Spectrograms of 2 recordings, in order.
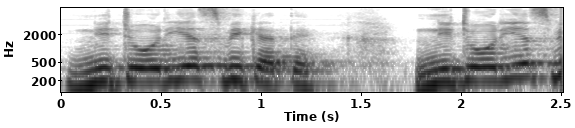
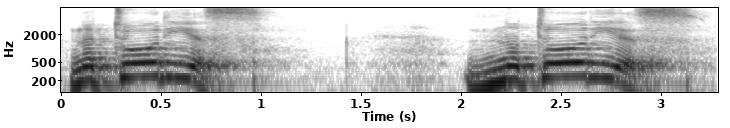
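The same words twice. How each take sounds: First: निटोरियस with an i in the first syllable; wrong pronunciation. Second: नोटोरियस with a clear o sound, slow; teacher's careful नोटोरियस; correct pronunciation. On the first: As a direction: demo the mistaken निटोरियस. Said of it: "अब लोग क्या करते हैं जी". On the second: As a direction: model the right नोटोरियस, drawing it out. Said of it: "इसका सही तलफ़ुज़ क्या है". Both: Shown as a demonstration.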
